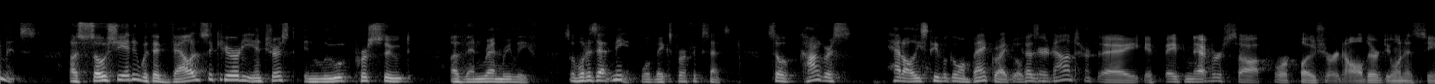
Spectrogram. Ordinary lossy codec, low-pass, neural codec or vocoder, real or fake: Opus, 32 kbps; 7.2 kHz; codec, 16 kHz, 0.8 kbps, ZipCodec; fake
